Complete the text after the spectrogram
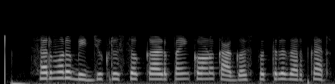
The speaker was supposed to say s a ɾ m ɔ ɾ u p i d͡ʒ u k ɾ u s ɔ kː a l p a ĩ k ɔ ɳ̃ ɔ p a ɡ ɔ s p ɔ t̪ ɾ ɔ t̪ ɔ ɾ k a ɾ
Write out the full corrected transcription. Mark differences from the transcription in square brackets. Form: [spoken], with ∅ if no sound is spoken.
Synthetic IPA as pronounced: s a ɾ m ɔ ɾ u [b] i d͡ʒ u k ɾ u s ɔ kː a [ɽ] p a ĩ k ɔ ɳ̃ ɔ [k] a ɡ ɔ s p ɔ t̪ ɾ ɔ [d̪] ɔ ɾ k a ɾ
